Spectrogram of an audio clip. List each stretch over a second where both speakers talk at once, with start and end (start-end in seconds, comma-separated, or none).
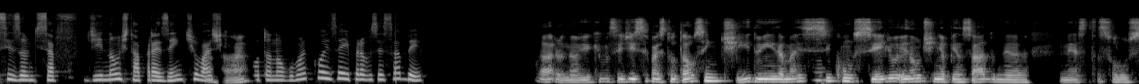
none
